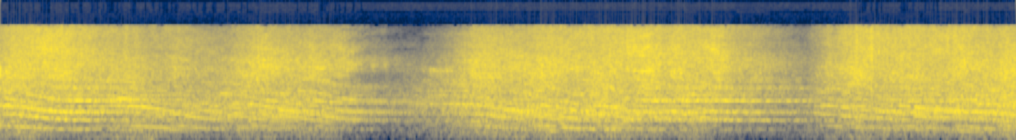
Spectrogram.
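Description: Several race cars run close together on the Austria circuit in a racing video game, their engines whining and revving in waves as they pass, with loud continuous sound that dips briefly twice.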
